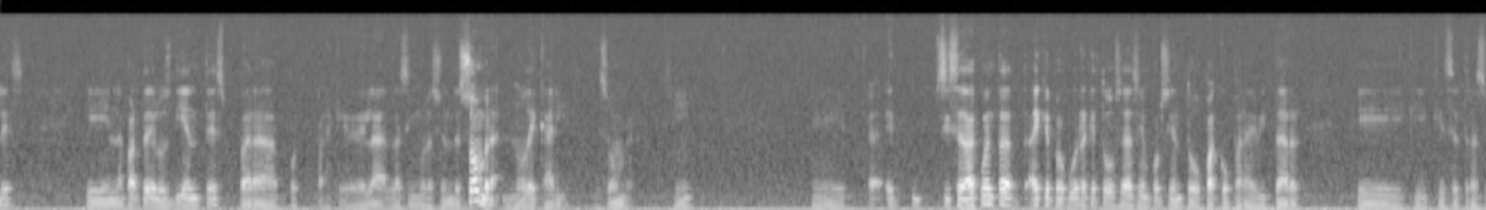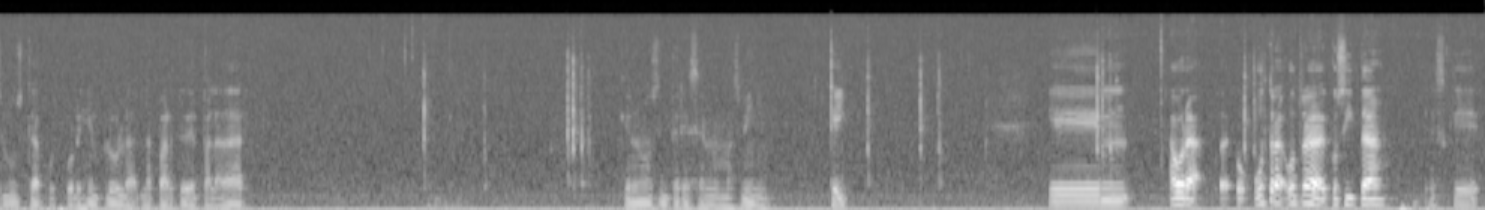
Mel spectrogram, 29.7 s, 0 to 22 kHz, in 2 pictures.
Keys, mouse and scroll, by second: 3.9 click, 5.3 click, 6.6 click, 8.5 click, 9.8 click, 14.0-17.1 drag, 18.5 click, 19.2-19.8 ctrl+scroll down 1, 19.8 ctrl+scroll down 1, 19.9 ctrl+middle click, 20.1 ctrl+click, 20.2 middle click, 20.3 click, 20.8 alt+Tab, 24.2 alt+Tab, 26.1 alt+Tab, 27.6 alt+Tab, 29.2 click.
